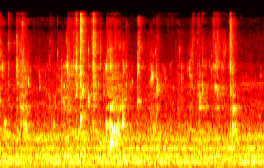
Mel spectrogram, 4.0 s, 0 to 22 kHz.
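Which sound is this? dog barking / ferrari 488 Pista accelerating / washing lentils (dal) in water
washing lentils (dal) in water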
